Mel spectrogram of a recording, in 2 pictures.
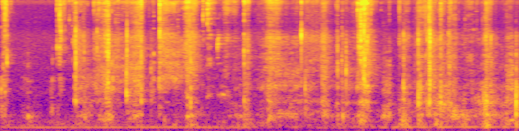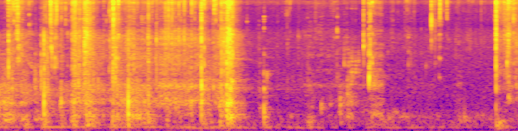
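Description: Crunchy chocolate chip cookies being chewed close to the microphone: a dense run of crackly crunches that thins out in the last few seconds, with some crinkling of the plastic cookie tray as cookies are handled.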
